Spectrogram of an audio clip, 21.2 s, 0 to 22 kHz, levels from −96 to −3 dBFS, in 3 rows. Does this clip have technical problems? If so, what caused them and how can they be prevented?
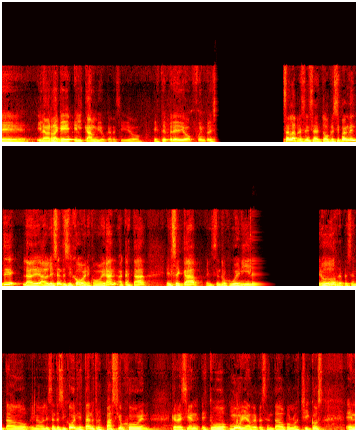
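Yes. From 4.25 to 5.65 s and from 12.09 to 13.44 s the sound trails into a fading buzz, then goes silent before resuming with a stretch skipped. This is likely a long network dropout, with the receiver concealing lost packets. A more stable network link with redundancy such as forward error correction would prevent it.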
